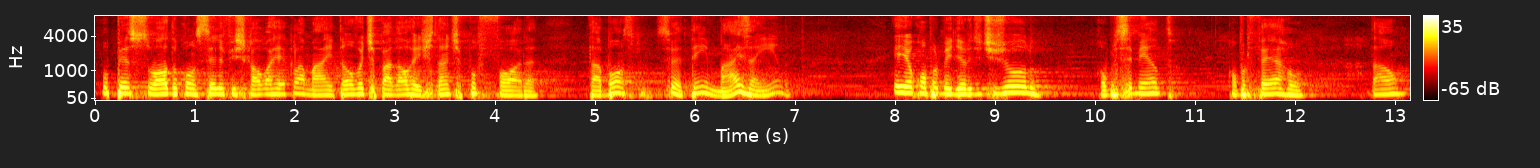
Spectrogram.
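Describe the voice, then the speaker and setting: A man preaching a testimony sermon, telling his story and acting out the dialogue. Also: on the high side. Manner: animated storytelling, acts out dialogue. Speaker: guest preacher. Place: church hall. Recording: long hall reverb with faint music.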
